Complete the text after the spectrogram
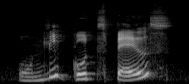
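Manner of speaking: hissing in a huff. Narrating a story, voicing the witch answering the girl: hissing in a huff. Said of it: "Hissed the witch in a huff".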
